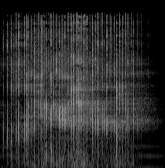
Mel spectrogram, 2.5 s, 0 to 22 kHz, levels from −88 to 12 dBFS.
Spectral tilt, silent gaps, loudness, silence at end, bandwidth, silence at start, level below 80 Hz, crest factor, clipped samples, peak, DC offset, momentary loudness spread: 2 dB/octave; none; -29 LUFS; 0.35 s; 17 kHz; 0.1 s; -66 dBFS; 28 dB; under 0.1%; -4 dBFS; under 0.1%; 8 LU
